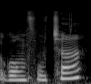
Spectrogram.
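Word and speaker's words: 功夫茶: más difundida se llama Gongfu-cha. Confucha. Confucha, Si sí, la la pronunciación es pronunciación. Kung Fu. Exacto. Kung Fu como suena igual que el arte marcial, y Cha, que significa té.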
